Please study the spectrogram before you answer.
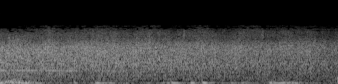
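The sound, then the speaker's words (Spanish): An audience applauds during a church sermon, a steady, loud wash of many hands clapping that holds evenly throughout and fades slightly at the end. “Démosle un aplauso al Señor. Démosle un aplauso al Señor.”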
